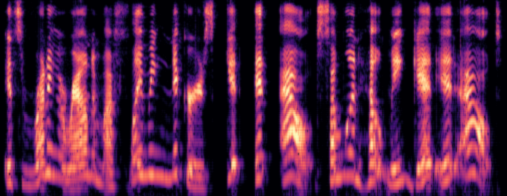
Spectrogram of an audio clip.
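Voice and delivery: very high hysterical cook; screaming. A narrator's reading. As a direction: squeal in desperate panic. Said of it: "the man was screaming".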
